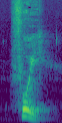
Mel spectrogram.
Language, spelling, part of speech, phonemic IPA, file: Dutch, foei, interjection, /fuj/, Nl-foei.ogg
- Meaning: bah!, fie!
